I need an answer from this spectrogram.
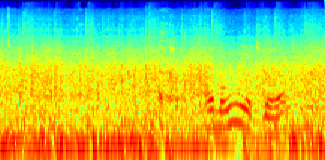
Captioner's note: burp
